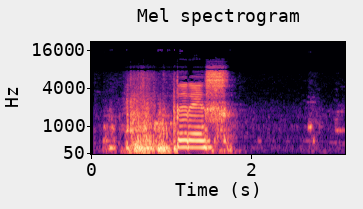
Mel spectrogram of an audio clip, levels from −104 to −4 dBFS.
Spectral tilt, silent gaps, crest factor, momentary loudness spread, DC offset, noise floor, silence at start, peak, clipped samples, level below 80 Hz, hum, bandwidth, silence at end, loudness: -5 dB/octave; none; 14 dB; 24 LU; under 0.1%; -63 dBFS; 0.15 s; -2 dBFS; under 0.1%; -40 dBFS; none; 9.4 kHz; 0.45 s; -13 LUFS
